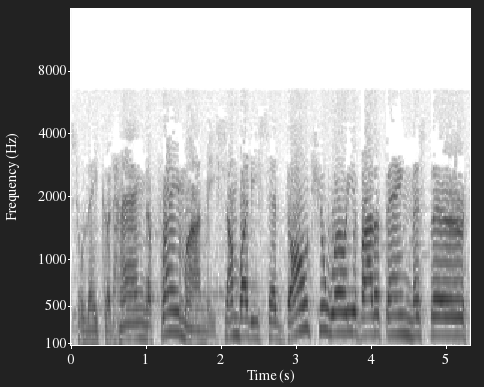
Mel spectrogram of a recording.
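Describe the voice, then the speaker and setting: An actor playing a hapless, nervous middle-aged American drunkard in a radio drama, stammering and hesitant, talking in street slang. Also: male voice, high voice, normal speed, close to an everyday voice. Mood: muddled, straining. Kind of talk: 1970s radio drama acting. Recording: tinny, hissy 1970s radio broadcast.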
